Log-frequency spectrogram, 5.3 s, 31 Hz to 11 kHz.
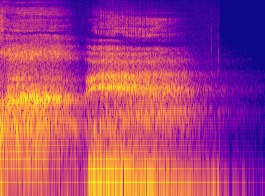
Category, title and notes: Sound effects > Experimental
Creature Monster Alien Vocal FX (part 2)-015
zombie, mouth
